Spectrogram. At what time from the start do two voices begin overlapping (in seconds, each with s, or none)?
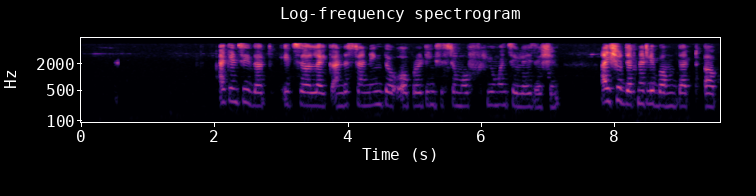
none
